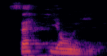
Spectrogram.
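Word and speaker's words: Sertillanges: Anthony Dominic Sertiange, né? Sertiange, né? Aprendi o nome correto, nunca mais eu falo errado. É bom falar com quem... Ele é francês? É, né? Qual é a pronúncia, Norma? Sertiange.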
